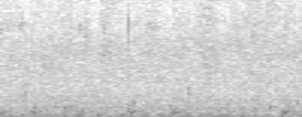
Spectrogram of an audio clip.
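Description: Faint bubbling of liquid: a steady scatter of small, irregular bubble pops, like a potion brewing.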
